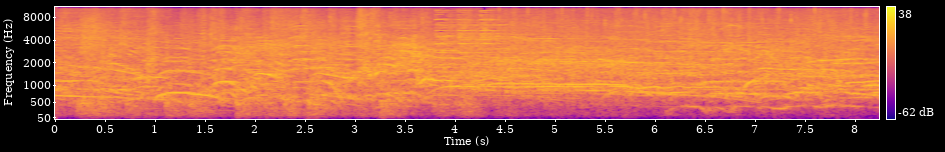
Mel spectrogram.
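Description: Wrestlers' bodies thud onto a ring mat.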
